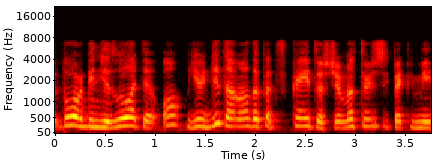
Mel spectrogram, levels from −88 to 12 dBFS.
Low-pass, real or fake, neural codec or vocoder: 7.2 kHz; fake; codec, 16 kHz, 0.5 kbps, FunCodec, trained on LibriTTS, 25 frames a second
